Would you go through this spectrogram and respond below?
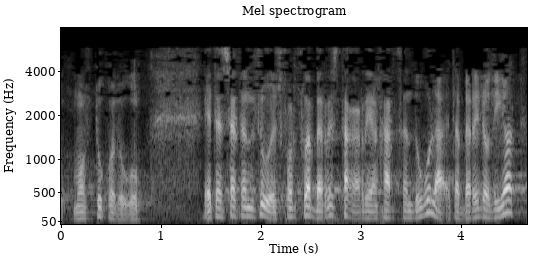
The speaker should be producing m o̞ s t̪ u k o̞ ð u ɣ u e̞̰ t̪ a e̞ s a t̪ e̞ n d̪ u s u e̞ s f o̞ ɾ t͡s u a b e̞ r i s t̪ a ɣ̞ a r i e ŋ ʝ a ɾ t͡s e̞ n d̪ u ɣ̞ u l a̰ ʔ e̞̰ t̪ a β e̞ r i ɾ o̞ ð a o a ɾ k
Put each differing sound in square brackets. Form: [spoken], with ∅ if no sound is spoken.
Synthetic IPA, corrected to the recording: m o̞ s t̪ u k o̞ ð u ɣ u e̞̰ t̪ a e̞ s a t̪ e̞ n d̪ u s u e̞ s f o̞ ɾ t͡s u a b e̞ r i s t̪ a ɣ̞ a r i [a] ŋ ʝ a ɾ t͡s e̞ n d̪ u ɣ̞ u l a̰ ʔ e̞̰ t̪ a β e̞ r i ɾ o̞ ð [i] o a [∅] k

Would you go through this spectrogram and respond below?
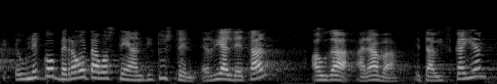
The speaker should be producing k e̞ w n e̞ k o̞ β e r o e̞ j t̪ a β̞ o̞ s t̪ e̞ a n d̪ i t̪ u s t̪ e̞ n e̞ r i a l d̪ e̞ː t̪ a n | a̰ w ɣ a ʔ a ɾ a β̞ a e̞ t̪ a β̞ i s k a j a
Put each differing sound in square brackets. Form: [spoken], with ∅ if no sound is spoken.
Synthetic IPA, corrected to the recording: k e̞ w n e̞ k o̞ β e r o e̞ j t̪ a β̞ o̞ s t̪ e̞ a n d̪ i t̪ u s t̪ e̞ n e̞ r i a l d̪ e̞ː t̪ a n | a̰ w [ð] a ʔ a ɾ a β̞ a e̞ t̪ a β̞ i s k a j a

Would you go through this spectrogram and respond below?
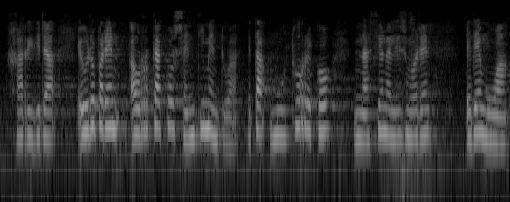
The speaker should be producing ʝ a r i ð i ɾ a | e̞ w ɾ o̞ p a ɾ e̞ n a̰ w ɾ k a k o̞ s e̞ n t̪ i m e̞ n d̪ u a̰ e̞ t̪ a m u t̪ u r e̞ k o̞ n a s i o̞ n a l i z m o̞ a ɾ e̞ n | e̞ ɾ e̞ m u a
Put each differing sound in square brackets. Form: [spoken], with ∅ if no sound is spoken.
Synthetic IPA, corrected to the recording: ʝ a r i ð i ɾ a | e̞ w ɾ o̞ p a ɾ e̞ n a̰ w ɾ k a k o̞ s e̞ n t̪ i m e̞ n [t̪] u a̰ e̞ t̪ a m u t̪ u r e̞ k o̞ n a s i o̞ n a l i z m o̞ a ɾ e̞ n | e̞ ɾ e̞ m u a

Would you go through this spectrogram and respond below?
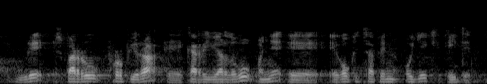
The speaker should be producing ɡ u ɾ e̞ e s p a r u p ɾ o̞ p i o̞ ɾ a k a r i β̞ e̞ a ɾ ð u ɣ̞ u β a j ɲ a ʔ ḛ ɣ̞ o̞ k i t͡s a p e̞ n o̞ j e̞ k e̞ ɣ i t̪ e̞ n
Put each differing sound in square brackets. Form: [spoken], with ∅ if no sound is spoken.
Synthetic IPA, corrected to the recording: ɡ u ɾ e̞ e s p a r u p ɾ o̞ p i o̞ ɾ a k a r i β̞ e̞ a ɾ ð u ɣ̞ u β a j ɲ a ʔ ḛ ɣ̞ o̞ k i t͡s a p e̞ n o̞ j e̞ k e̞ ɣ i t̪ e̞ n

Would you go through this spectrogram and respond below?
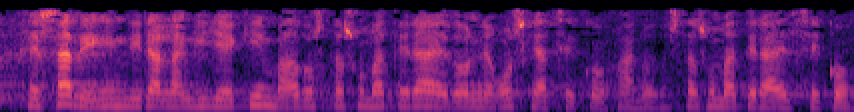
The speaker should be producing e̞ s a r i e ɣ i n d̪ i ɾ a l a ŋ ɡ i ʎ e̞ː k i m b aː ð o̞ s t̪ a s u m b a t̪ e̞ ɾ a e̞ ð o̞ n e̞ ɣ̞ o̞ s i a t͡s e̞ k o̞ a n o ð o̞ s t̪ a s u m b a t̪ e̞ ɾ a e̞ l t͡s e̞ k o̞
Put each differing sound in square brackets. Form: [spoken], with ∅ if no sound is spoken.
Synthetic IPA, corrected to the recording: e̞ s a r i e ɣ i n d̪ i ɾ a l a ŋ ɡ i ʎ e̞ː k i m b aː ð o̞ s t̪ a s u m b a t̪ e̞ ɾ a e̞ ð o̞ n e̞ ɣ̞ o̞ s i a t͡s e̞ k o̞ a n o ð o̞ s t̪ a s u m b a t̪ e̞ ɾ a e̞ l t͡s e̞ k o̞

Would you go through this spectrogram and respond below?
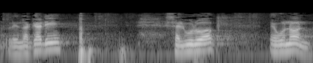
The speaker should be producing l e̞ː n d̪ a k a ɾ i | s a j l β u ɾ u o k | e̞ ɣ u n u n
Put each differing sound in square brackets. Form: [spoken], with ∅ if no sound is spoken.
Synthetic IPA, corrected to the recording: l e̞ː n d̪ a k a ɾ i | s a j l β u ɾ u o k | e̞ ɣ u n [o] n

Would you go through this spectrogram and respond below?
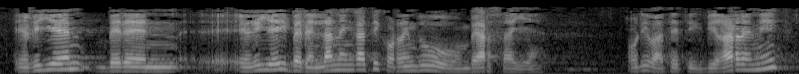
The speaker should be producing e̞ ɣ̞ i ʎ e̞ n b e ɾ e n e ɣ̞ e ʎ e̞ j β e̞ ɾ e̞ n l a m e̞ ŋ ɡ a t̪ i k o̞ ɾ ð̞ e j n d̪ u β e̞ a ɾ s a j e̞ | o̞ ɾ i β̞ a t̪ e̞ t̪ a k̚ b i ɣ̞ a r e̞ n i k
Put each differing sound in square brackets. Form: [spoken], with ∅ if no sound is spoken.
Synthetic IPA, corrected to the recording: e̞ ɣ̞ i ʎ e̞ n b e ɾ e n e ɣ̞ [i] ʎ e̞ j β e̞ ɾ e̞ n l a [n] e̞ ŋ ɡ a t̪ i k o̞ ɾ ð̞ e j n d̪ u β e̞ a ɾ s a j e̞ | o̞ ɾ i β̞ a t̪ e̞ t̪ [i] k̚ b i ɣ̞ a r e̞ n i k

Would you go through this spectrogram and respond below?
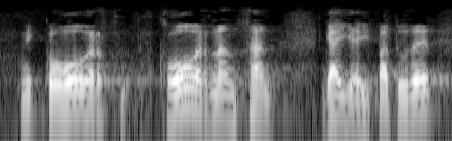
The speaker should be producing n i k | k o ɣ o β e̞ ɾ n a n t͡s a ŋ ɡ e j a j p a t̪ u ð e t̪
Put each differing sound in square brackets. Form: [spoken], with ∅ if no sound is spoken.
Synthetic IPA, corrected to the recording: n i k | k o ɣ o β e̞ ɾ n a n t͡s a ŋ ɡ [a] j a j p a t̪ u ð e t̪

